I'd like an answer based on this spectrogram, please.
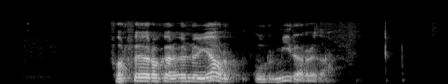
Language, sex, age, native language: Icelandic, male, 50-59, Icelandic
